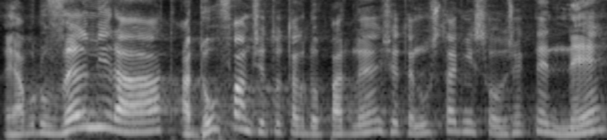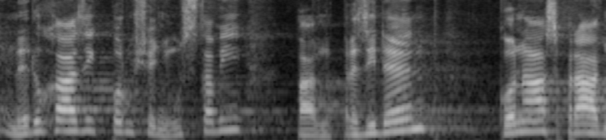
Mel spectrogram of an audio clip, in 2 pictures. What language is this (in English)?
Czech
